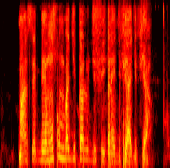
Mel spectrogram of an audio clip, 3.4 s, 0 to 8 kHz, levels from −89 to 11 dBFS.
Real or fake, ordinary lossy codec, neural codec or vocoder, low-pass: fake; Opus, 16 kbps; vocoder, 44.1 kHz, 128 mel bands every 512 samples, BigVGAN v2; 7.2 kHz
